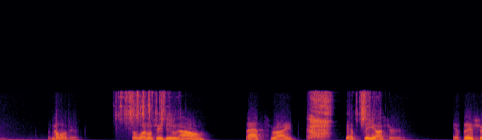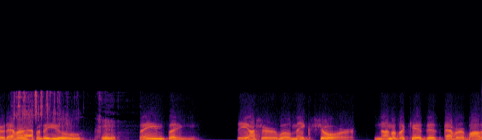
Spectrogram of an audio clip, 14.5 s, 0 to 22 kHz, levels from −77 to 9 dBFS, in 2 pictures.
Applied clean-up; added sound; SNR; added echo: neural mask model RNNoise.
